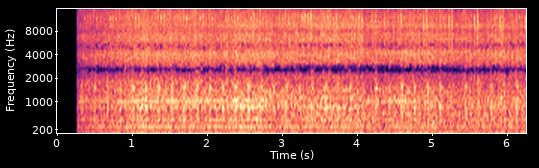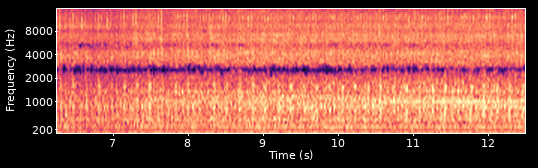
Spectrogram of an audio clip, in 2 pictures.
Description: Ticking noise that doesn't go away, worse when cold. Runs and drives fine. Listening to the constant tick gets annoying.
